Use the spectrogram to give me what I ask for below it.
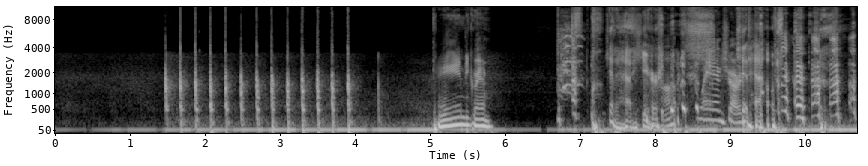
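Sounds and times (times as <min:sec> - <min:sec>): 
low hum: 0:00.0 - 0:10.7
loud knocks on a door: 0:01.5 - 0:04.0
speech: 0:05.2 - 0:05.9, 0:07.4 - 0:10.7
laughter: 0:06.7 - 0:10.7.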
